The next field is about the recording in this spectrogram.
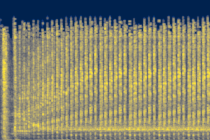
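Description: A prize wheel spins in a game, giving off rapid, steady clicking as the pointer ticks over the pegs, a continuous dense rattle that lasts throughout.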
